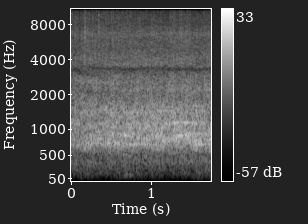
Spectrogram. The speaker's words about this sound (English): Give him some applause here. This is an outstanding performance.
